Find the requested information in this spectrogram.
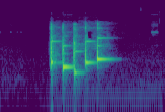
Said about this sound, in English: Oh, very nice. How many people do you think heard that and are now checking their phone?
